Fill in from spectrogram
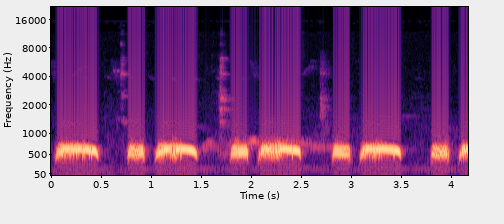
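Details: Spotted dove in 'giọng thổ' style giving low, smooth coos in a bouncing rhythm, short notes followed by longer drawn-out ones, with a faint low hum beneath.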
